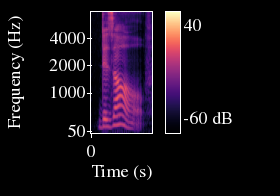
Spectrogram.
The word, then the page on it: dissolve: dizάlv; ディザルブ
